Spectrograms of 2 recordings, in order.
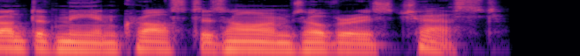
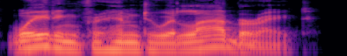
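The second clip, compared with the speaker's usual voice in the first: ordinary delivery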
